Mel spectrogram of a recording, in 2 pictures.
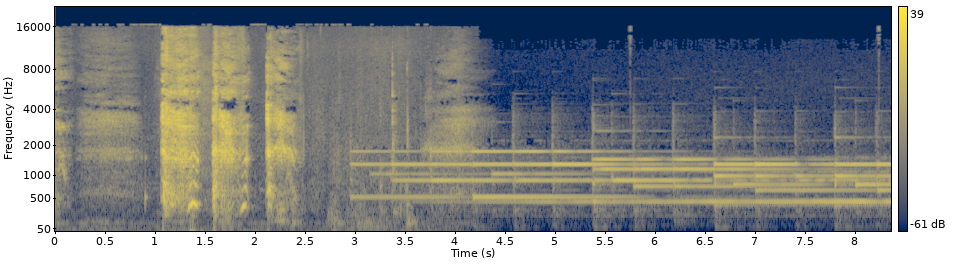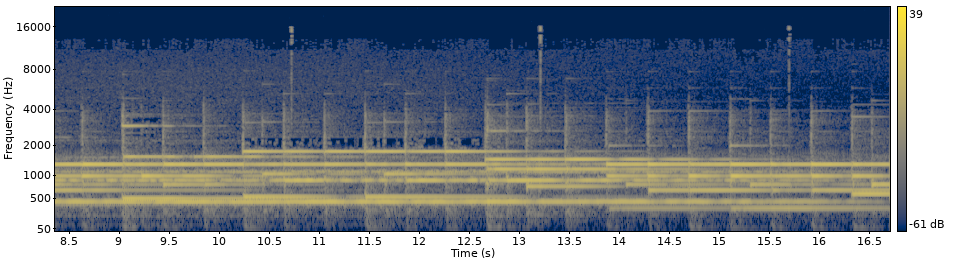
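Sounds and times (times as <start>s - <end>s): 
person coughing loudly: 0.0s - 0.2s, 1.0s - 2.5s
soft sustained musical tones: 2.8s - 16.6s.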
